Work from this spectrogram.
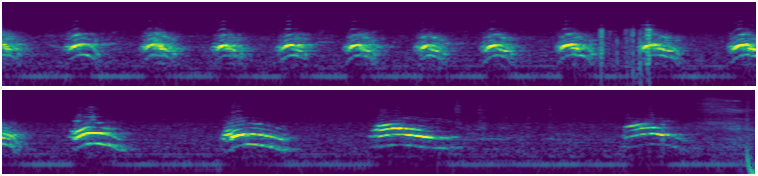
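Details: Domestic cat making an unusual doll-like vocalization: a rapid run of short, arching tonal cries about every half second, then slowing into longer, wavering, drawn-out calls, over a steady low hum.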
